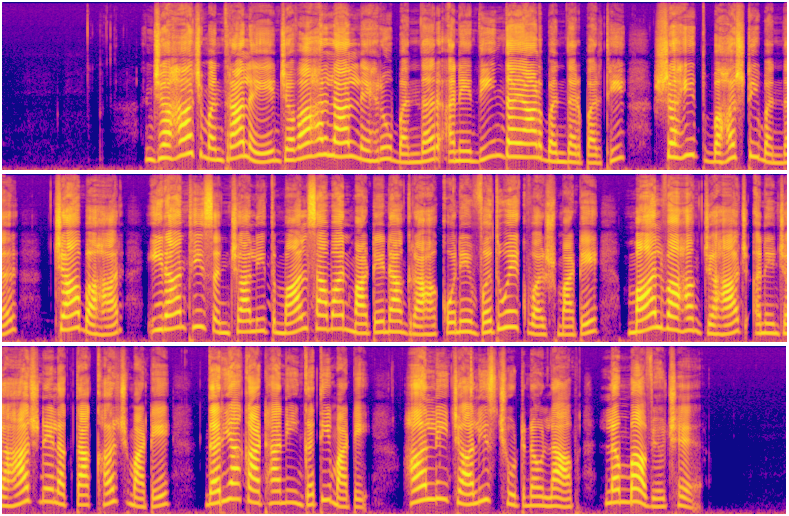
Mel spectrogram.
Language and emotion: Gujarati, neutral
